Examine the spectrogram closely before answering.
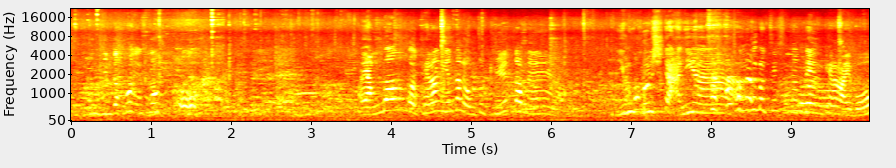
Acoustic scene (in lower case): restaurant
